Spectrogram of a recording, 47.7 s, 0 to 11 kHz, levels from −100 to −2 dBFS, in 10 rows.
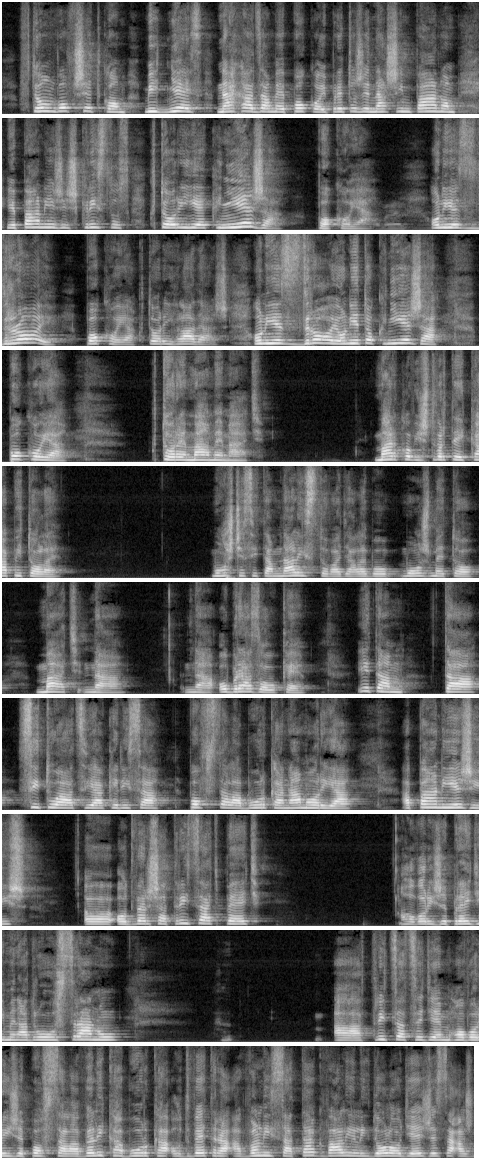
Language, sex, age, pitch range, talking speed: Slovak, female, 40-59, 245-295 Hz, 115 wpm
